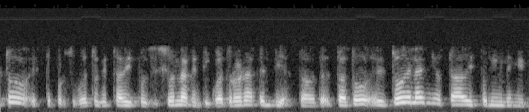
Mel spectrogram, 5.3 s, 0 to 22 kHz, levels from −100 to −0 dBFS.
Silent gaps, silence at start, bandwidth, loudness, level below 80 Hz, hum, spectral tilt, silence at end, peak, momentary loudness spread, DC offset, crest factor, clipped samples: none; 0 s; 4.1 kHz; -20 LUFS; -74 dBFS; none; -6.5 dB/octave; 0.05 s; -2 dBFS; 9 LU; under 0.1%; 16 dB; under 0.1%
